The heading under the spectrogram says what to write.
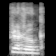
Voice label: "prorogue", Indian; Dictionary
